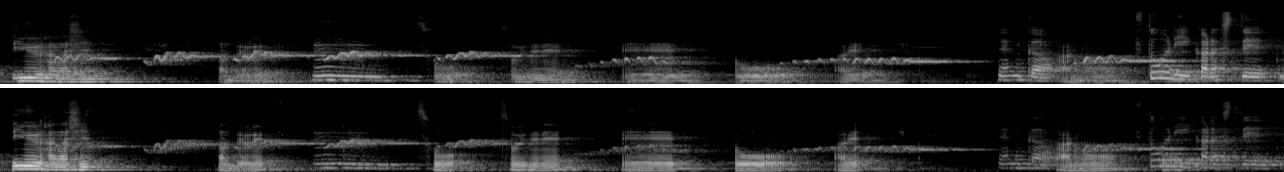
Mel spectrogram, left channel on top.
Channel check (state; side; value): normal; both; correlation 0.52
